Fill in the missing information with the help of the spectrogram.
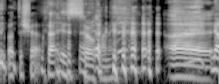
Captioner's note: chuckling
